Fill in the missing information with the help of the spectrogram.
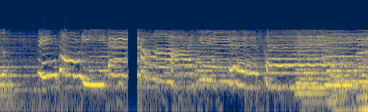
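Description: Huju (Shanghai opera) music: a melody line slides and wavers in pitch over the traditional accompaniment. The sound cuts out for a moment about two and a half seconds in. Lower accompaniment notes take over near the end.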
